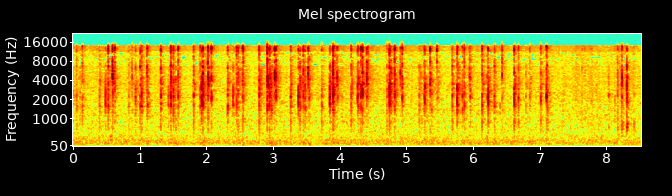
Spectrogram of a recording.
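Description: Long nails tap quickly on the top edge of a small red printed cardboard UNO card box, standing upright and closed with cards inside on a fur rug. The result is a quiet, irregular stream of dry, bright clicks with almost no ring, over a soft low rustle.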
